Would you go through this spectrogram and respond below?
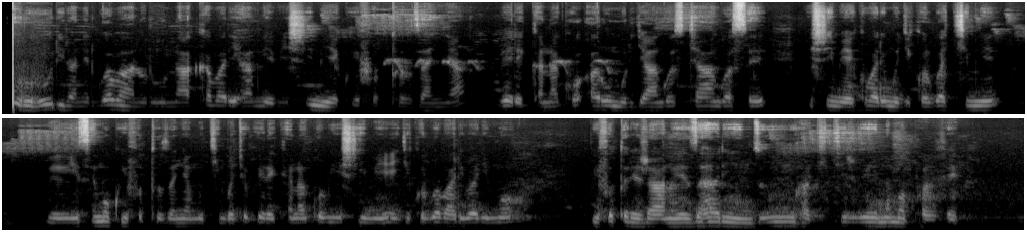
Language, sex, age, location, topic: Kinyarwanda, male, 18-24, Kigali, health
